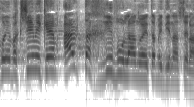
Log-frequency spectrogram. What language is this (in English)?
Hebrew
